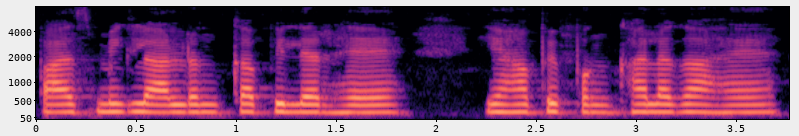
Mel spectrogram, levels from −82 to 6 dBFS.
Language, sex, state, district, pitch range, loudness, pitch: Hindi, female, Uttar Pradesh, Lalitpur, 195-205 Hz, -16 LUFS, 200 Hz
